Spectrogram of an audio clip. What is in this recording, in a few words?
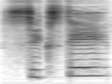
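"sixty", English; eng suuji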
